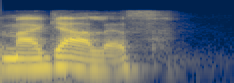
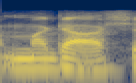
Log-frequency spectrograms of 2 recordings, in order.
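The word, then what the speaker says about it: Magalhães: Fick ju lära mig då när vi hade Filip från Göteborg som gäst att det skulle vara mag, mag, mag, Magage eller någonting sånt där, att man uttalar det på portugisiska.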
